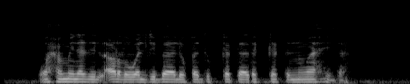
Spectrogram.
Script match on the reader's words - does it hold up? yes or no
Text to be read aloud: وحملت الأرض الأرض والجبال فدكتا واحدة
no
